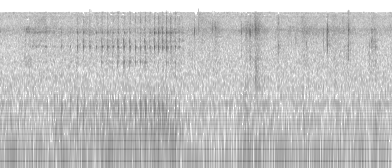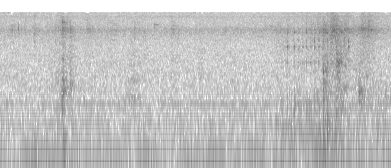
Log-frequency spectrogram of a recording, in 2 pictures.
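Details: A French Bulldog at a board-and-train dog training facility snores in low, rattling breaths, with a faint steady hum behind.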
